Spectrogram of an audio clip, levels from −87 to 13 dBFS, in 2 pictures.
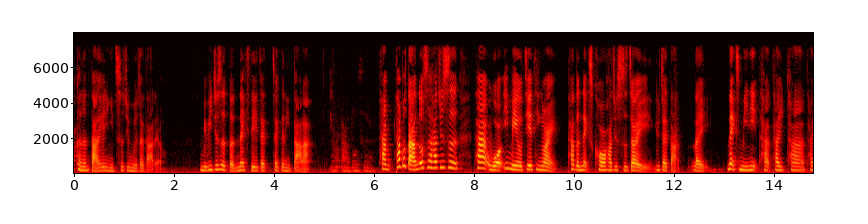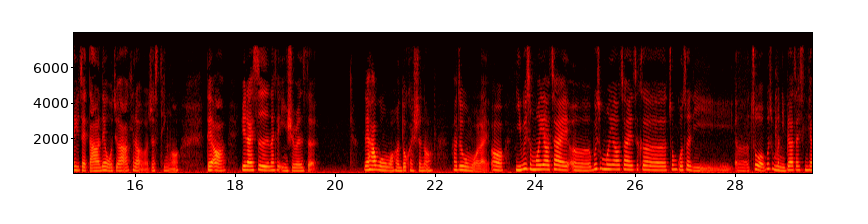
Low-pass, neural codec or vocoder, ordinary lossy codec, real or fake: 7.2 kHz; none; MP3, 48 kbps; real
